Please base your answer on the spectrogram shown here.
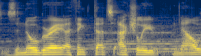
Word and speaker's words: Zinogre: But from what I've seen and from the way it was kind of sort of translated before, it was more Jinoga with like a J instead of a Z.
